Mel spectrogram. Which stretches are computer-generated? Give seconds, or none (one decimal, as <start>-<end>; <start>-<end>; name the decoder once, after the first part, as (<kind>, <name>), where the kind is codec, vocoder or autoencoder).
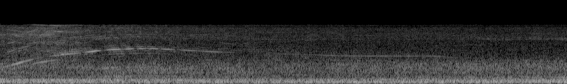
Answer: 0.6-1.9 (vocoder, BigVGAN v2); 5.3-5.7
